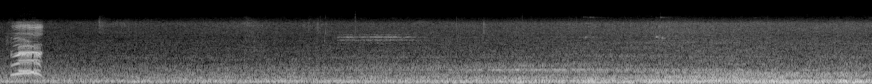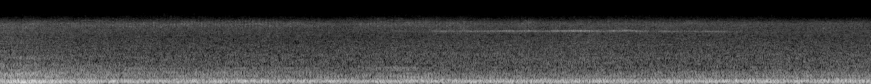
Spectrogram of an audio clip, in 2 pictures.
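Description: A long-tailed macaque gives one short, high, wavering call right at the start. After that, a steady low rumble like distant road traffic runs underneath, with a couple of faint high chirps.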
